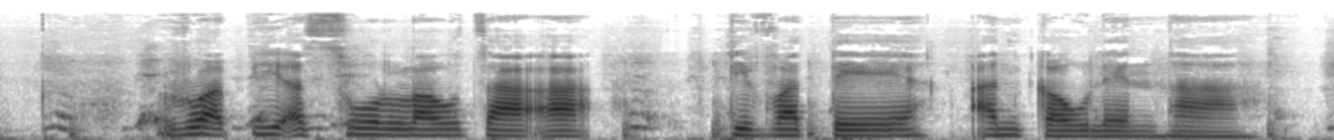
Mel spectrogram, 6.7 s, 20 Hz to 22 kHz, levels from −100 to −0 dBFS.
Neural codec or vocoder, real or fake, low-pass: vocoder, 44.1 kHz, 128 mel bands every 256 samples, BigVGAN v2; fake; 14.4 kHz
